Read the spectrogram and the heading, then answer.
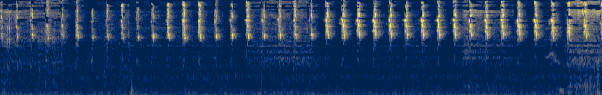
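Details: Hand-fed cockatiel chicks, two pet siblings hatched the same day, give fast repeated high 'pi-pi-pi' begging notes at a brisk even pace while grabbing at food, with a soft low bump partway.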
